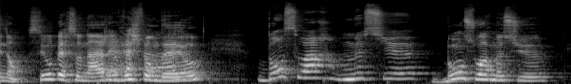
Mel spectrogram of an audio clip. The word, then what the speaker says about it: monsieur: Está escrito monsieur, lembrando da pronúncia do ON, mas não tem a ver com essa palavra.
